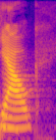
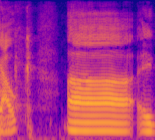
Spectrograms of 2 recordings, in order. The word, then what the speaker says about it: Yauch: How do you pronounce the last Yauch. – Name? Yauch.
